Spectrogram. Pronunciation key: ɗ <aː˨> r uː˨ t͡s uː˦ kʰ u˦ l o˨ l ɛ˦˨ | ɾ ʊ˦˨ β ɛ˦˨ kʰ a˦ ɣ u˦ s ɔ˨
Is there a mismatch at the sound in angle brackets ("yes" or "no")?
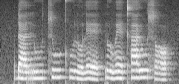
yes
